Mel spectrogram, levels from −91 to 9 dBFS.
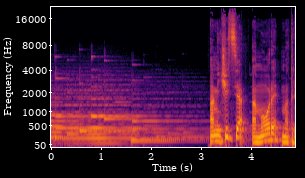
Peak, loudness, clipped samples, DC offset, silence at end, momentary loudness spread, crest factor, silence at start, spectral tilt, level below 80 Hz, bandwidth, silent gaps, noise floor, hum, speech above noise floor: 0 dBFS; -17 LUFS; under 0.1%; under 0.1%; 0 s; 19 LU; 16 dB; 0 s; -5 dB/octave; -44 dBFS; over 20 kHz; none; -39 dBFS; none; 26 dB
